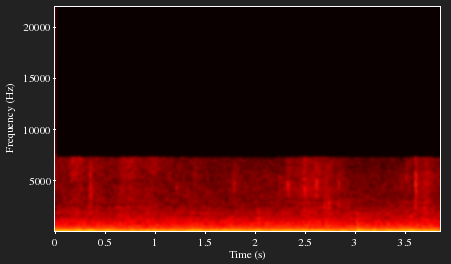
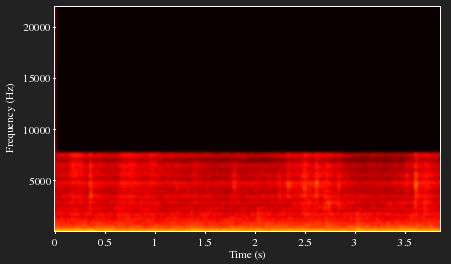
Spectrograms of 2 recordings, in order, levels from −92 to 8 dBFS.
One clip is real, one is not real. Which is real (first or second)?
first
